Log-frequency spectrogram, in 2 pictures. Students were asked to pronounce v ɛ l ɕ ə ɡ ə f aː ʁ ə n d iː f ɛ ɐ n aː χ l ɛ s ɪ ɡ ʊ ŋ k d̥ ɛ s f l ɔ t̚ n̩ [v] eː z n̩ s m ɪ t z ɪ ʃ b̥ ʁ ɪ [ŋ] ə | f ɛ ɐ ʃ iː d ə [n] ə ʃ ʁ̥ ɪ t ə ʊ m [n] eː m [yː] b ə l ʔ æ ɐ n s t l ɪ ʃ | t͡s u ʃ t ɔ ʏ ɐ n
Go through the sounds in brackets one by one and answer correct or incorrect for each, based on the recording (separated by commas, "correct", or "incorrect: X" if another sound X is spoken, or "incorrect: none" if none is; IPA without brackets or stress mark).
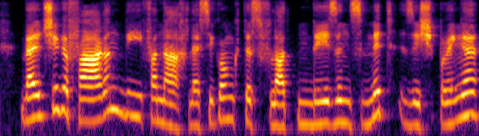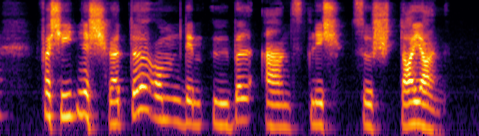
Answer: correct, correct, correct, incorrect: d, correct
